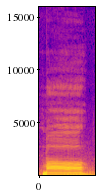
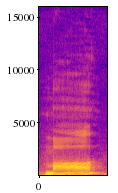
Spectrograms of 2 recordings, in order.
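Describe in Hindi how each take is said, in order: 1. पिच ऊँची और सपाट रहती है। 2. पिच नीचे से ऊँची होती है। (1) "मैंने इसको प्रोनाउंस करना है फर्स्ट टोन में" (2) "ये देखें राइजिंग टोन है"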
